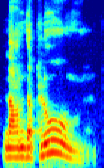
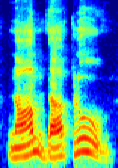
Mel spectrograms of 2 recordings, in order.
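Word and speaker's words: nom de plume: Nam the plume. Nam the plume.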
